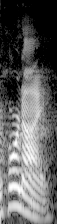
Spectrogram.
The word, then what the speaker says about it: Horney: Alfred Adler and Karen horney it's actually horny but she pronounced it horny but whatever so I'm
